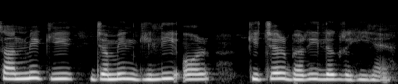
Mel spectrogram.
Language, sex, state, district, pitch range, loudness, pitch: Hindi, female, Arunachal Pradesh, Lower Dibang Valley, 230-255 Hz, -14 LUFS, 245 Hz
